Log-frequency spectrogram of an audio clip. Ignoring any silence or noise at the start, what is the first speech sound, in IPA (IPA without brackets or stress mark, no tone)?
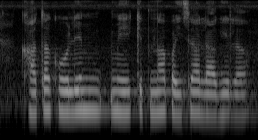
kʰ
